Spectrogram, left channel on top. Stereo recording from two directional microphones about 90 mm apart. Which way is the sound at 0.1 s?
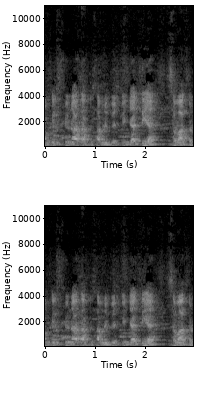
35° right (ahead or behind).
